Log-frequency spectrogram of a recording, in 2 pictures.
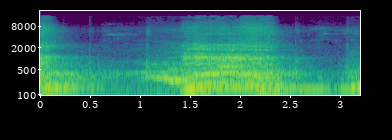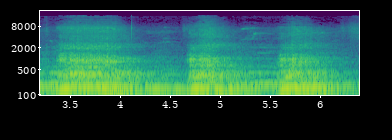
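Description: A lion gives deep, rumbling roars, three long swelling bursts about two seconds apart, low and powerful.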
